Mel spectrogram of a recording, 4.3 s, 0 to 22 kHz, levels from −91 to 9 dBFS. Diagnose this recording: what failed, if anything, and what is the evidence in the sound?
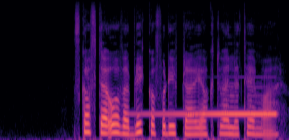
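Loudspeaker feedback squeal runs from 1.89 s to 4.20 s. It is a single 759 Hz tone that swells over about a second and a half until it is roughly as loud as the speech. The failure is in the analogue acoustic path, where the microphone picks up the loudspeaker it feeds. At 759 Hz the round-trip gain exceeds one, so that frequency reinforces itself on each pass and keeps growing instead of dying away.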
